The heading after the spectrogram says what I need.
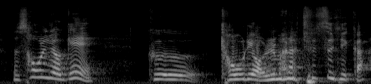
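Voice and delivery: ordinary delivery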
